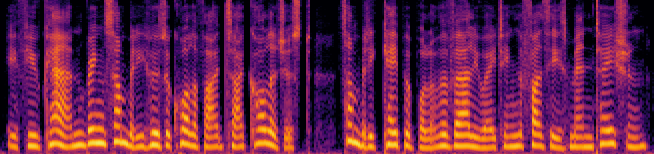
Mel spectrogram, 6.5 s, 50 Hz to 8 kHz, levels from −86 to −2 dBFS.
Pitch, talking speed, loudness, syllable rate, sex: 210 Hz, 145 wpm, -17 LUFS, 5.7 syllables/s, female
